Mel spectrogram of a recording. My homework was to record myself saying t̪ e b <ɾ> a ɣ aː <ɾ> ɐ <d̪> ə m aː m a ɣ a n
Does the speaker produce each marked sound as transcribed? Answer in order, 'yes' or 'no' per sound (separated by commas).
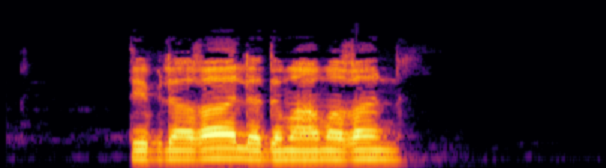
no, no, yes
